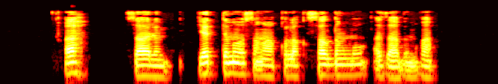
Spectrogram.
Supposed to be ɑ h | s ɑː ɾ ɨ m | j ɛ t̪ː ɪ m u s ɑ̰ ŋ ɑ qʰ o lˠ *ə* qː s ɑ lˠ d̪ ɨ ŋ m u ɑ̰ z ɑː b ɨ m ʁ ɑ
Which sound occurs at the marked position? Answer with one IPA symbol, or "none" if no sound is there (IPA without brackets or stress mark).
ɑ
